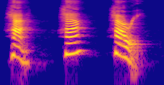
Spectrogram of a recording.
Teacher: if you want to stick to the British pronunciation keep it a as in cat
